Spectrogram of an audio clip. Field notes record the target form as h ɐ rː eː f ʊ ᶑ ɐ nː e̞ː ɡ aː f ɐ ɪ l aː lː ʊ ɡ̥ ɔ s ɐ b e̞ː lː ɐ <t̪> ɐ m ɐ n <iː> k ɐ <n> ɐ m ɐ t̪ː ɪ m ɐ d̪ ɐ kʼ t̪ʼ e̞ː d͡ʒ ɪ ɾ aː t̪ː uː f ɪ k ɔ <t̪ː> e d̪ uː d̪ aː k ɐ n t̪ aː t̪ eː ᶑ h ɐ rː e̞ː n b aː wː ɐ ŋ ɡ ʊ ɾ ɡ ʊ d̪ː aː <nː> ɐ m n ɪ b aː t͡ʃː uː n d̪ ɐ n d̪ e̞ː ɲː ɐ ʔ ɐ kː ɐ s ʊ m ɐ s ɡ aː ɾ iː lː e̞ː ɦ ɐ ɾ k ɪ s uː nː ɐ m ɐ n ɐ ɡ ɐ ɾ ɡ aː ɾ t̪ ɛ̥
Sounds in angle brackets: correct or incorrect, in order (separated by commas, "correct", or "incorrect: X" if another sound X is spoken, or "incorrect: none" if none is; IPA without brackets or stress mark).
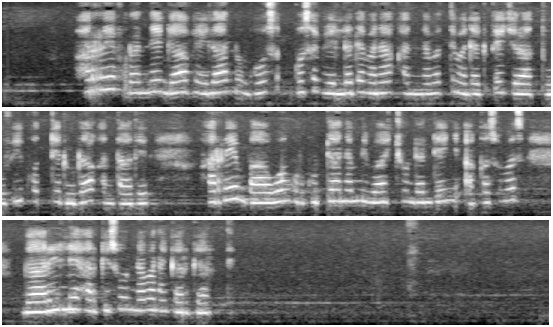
incorrect: d̪, incorrect: aː, incorrect: nː, correct, incorrect: n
